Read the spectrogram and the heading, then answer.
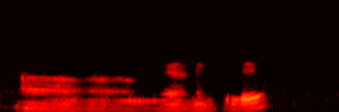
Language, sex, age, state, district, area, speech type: Malayalam, male, 18-30, Kerala, Idukki, rural, conversation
